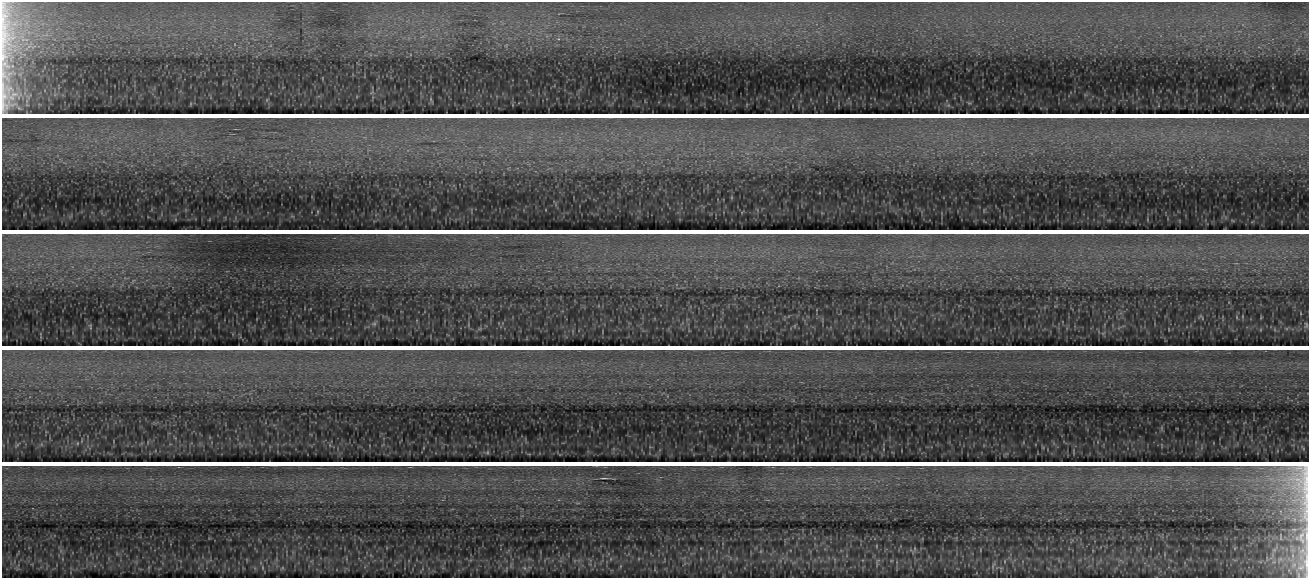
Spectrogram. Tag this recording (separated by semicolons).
korea; traffic; stairs; field-recording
